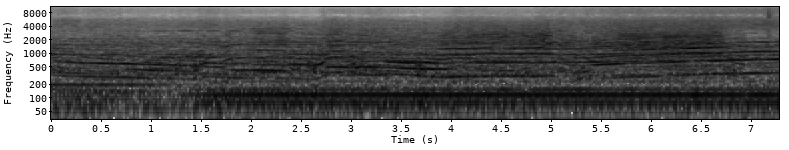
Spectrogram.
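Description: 1988 Jaguar XJR-9 Le Mans prototype at Donington, a loud continuous engine drone with rising and shifting gear-pitch whines, steady and close throughout.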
